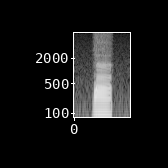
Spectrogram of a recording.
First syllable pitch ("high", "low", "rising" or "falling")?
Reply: low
